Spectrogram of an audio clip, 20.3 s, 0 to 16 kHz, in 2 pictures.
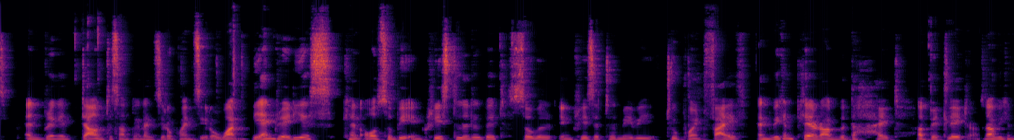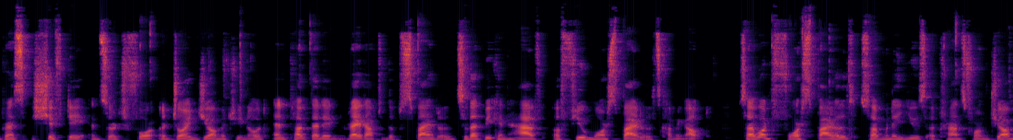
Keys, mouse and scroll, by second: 5.0-7.5 drag, 8.6-9.3 scroll down 2, 9.3-9.7 drag, 10.3 shift+a, 17.9 click, 18.5 middle click, 19.0 shift+a.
